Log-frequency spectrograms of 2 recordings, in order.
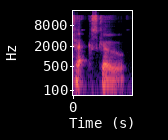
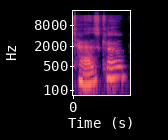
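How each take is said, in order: First: There is a k sound before the s. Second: There is no k sound before the s. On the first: This is the fun, informal way. "this Southern girl likes saying Taxco" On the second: This is the correct, proper way. "I know it's Tasco"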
